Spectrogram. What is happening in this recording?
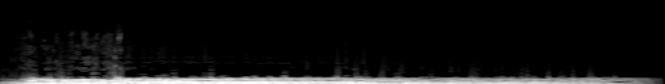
ticklish-wave
An abstract sound created with Bosca Ceoil and Audacity. The sound has been pitched shifted repeatedly. It is noise, but hopefully you'll find it to be a pleasant sort of noise.
If memory serves, some forms of (non-audio) computer data can produce sounds like this if imported into an audio processor.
